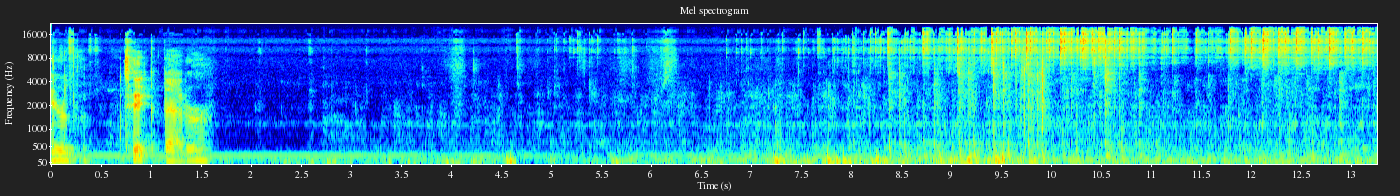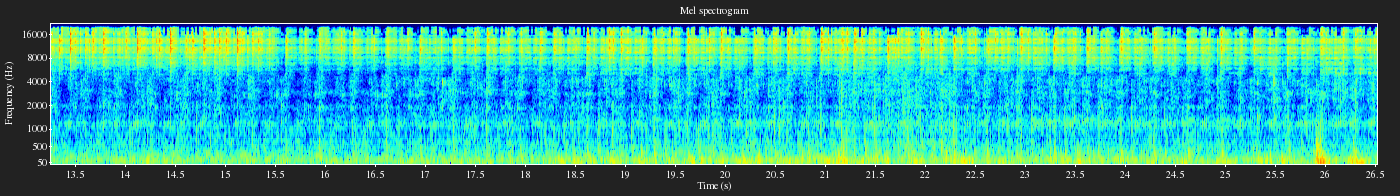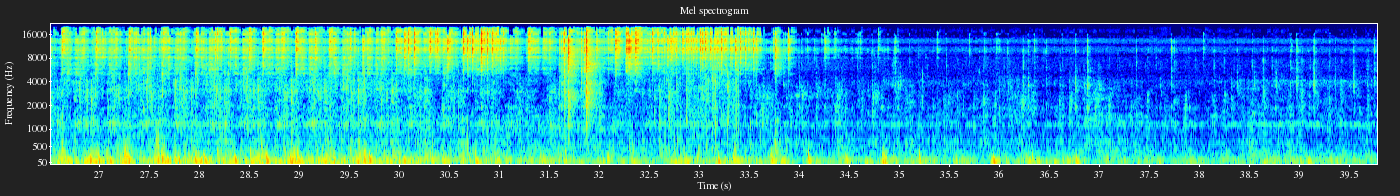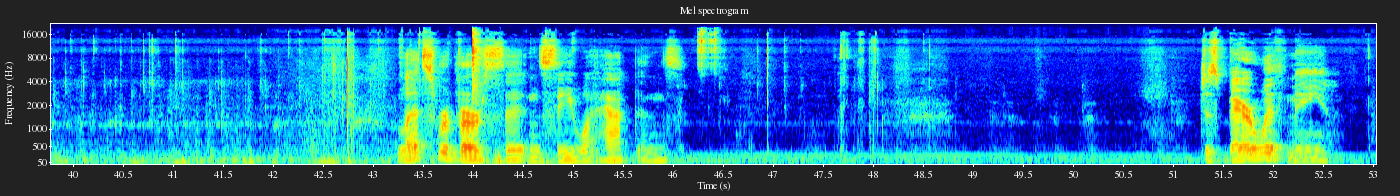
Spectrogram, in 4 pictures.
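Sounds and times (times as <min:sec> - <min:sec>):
ceiling fan clicks: 0:00.0 - 0:49.3
ceiling fan motor hum: 0:00.0 - 0:53.0.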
